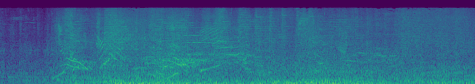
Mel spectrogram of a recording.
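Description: Heavy blows and blasts crash and whoosh in a fierce fight.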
